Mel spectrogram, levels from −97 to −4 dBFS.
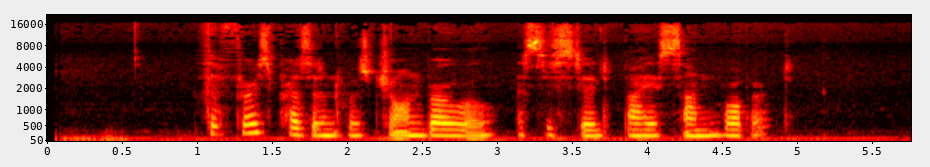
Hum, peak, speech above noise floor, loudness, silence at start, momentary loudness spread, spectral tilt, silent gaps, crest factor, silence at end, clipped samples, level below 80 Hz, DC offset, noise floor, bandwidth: none; -12 dBFS; 28 dB; -34 LUFS; 0.1 s; 19 LU; -3.5 dB/octave; none; 24 dB; 0.55 s; under 0.1%; -62 dBFS; under 0.1%; -63 dBFS; 16.5 kHz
